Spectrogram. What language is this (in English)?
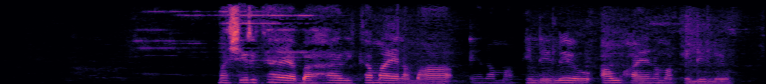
Swahili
